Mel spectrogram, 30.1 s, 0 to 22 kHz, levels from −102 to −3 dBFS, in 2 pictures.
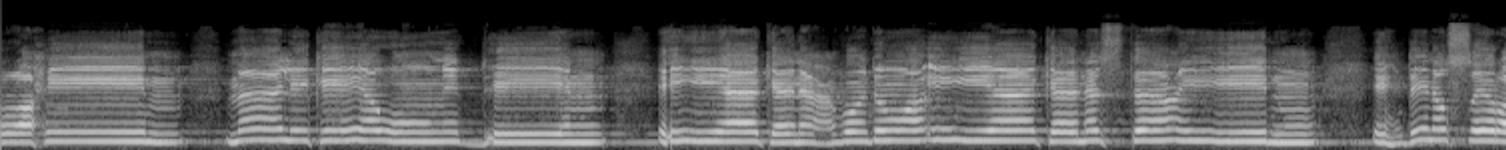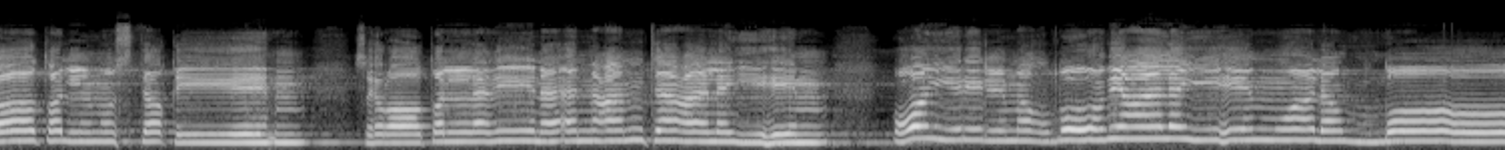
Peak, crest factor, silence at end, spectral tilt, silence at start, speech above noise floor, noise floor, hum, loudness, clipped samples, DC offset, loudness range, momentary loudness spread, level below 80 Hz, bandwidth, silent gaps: -10 dBFS; 16 dB; 0 s; -4 dB/octave; 0 s; 22 dB; -48 dBFS; none; -26 LUFS; under 0.1%; under 0.1%; 5 LU; 9 LU; -78 dBFS; 11 kHz; none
